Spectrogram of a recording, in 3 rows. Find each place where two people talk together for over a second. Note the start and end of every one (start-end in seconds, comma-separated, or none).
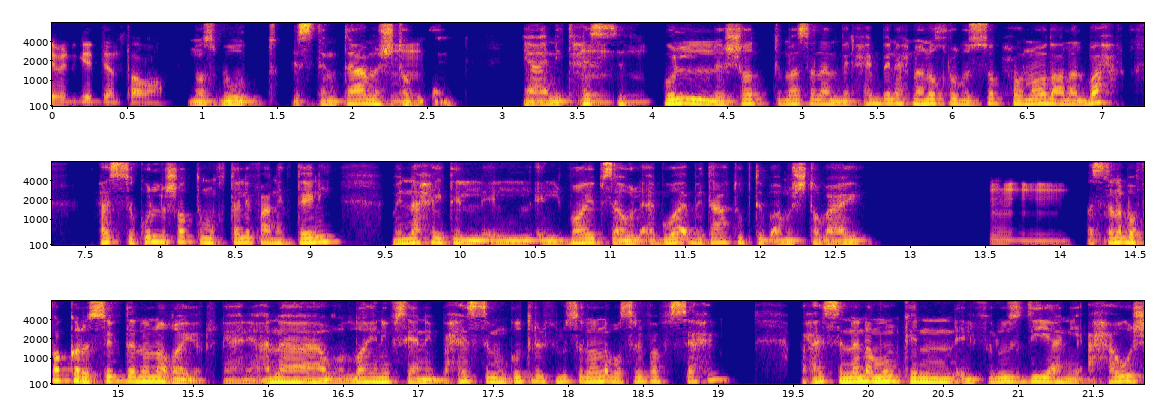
none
